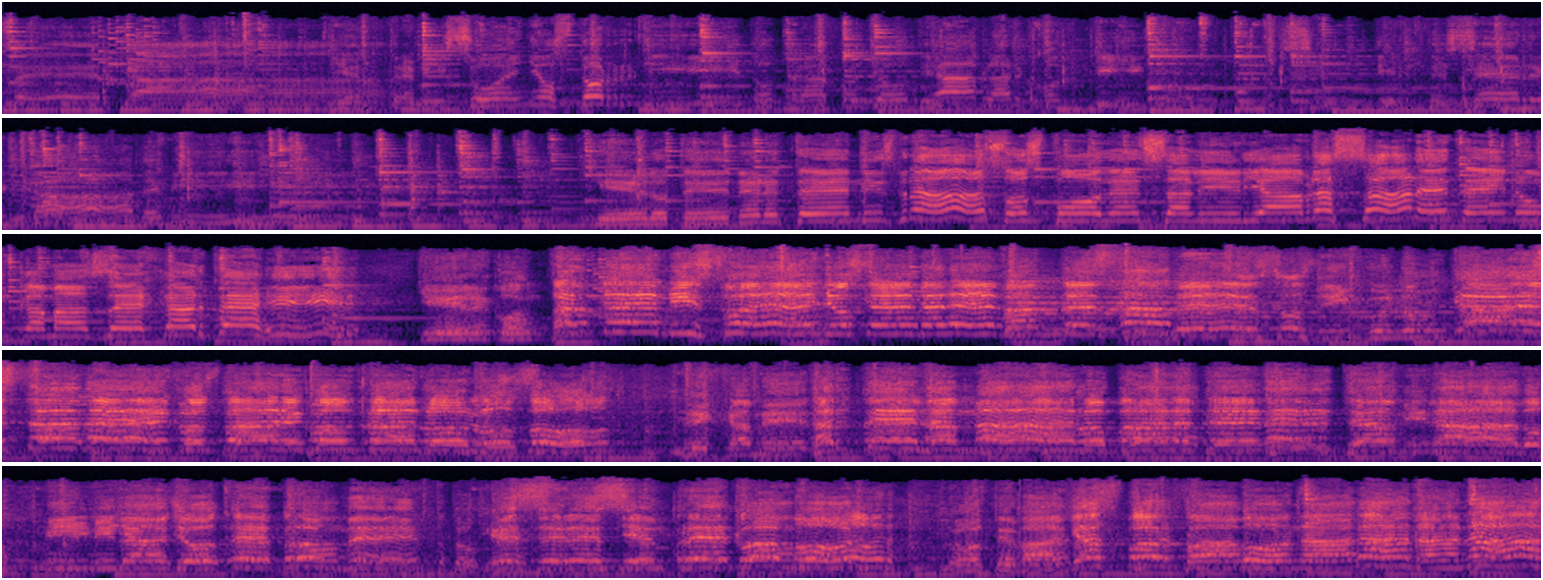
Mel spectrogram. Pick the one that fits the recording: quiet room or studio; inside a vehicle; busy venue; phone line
busy venue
